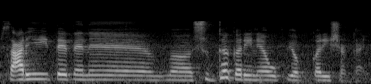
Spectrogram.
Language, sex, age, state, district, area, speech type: Gujarati, female, 30-45, Gujarat, Junagadh, urban, spontaneous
